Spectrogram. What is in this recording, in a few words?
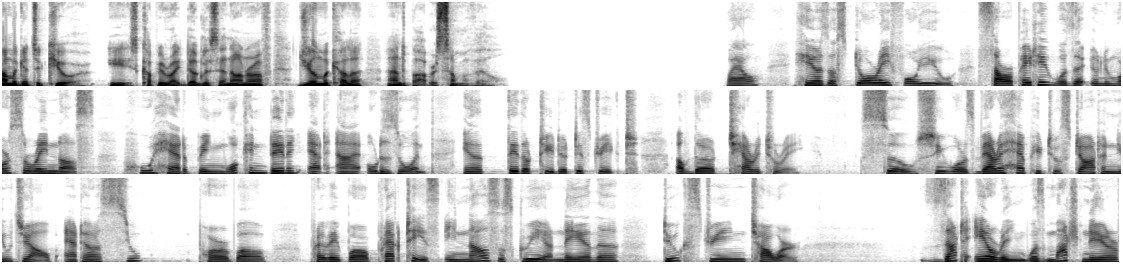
gansu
